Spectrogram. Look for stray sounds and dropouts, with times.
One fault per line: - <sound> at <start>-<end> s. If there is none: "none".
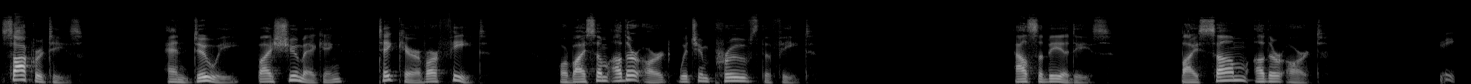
- laugh at 14.4-14.6 s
